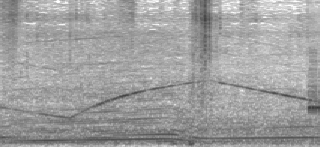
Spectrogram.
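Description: Police siren on a wail setting, sweeping slowly down in pitch, back up to a peak about two and a half seconds in, then down again, over a car engine running steadily beneath it.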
